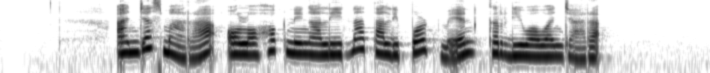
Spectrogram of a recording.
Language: Sundanese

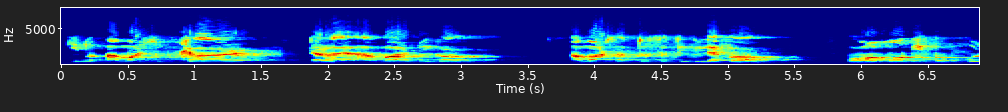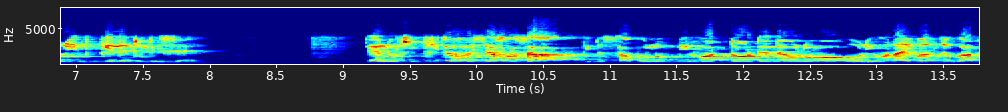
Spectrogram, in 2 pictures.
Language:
Assamese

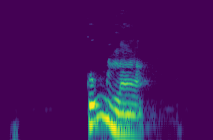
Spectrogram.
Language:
Vietnamese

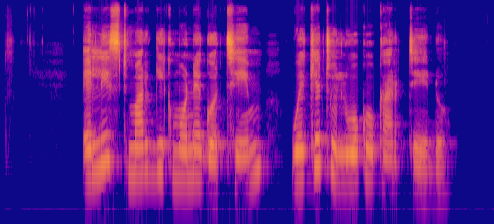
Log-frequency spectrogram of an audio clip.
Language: Luo (Kenya and Tanzania)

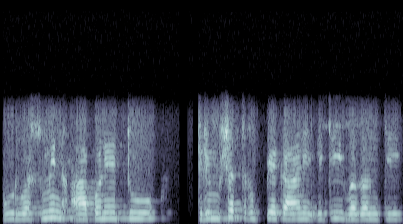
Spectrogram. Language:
Sanskrit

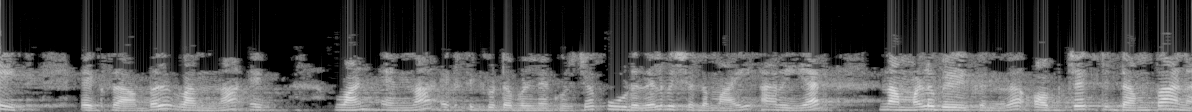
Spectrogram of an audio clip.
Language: Malayalam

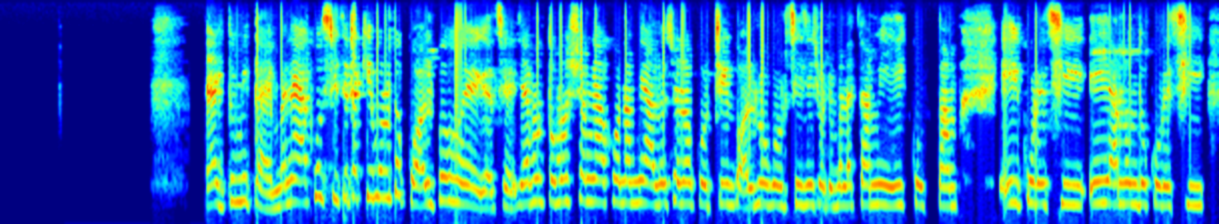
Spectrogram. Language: Bangla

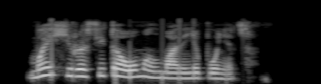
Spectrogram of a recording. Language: Mari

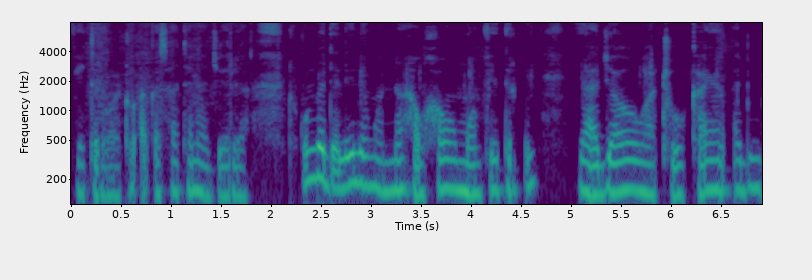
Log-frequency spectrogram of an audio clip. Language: Hausa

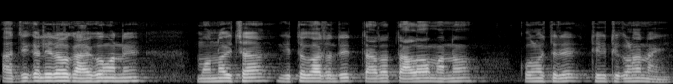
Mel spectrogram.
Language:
Odia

